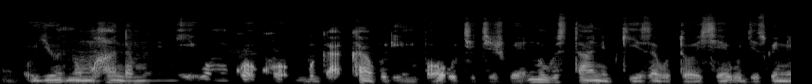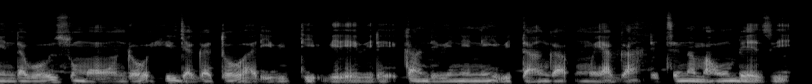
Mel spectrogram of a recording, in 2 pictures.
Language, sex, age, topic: Kinyarwanda, male, 18-24, government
